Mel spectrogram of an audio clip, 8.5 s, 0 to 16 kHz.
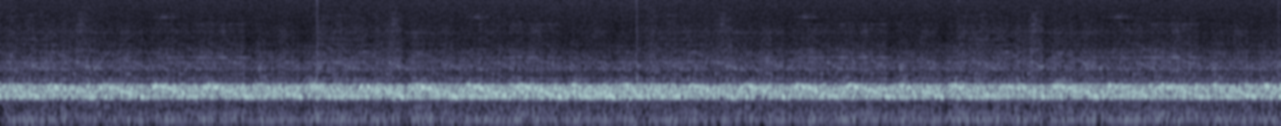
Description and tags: WIM sirene FlowerEdit!
ENTIRELY LOOPABLE remix of WIM's "sirene" sample, the original was 2.37 second, and didn't loop at all, I added some reverb then cropped the sound at the second loop, click repeat to show that it really does loop, and well at that too.
wim, whitenight, alarm, loop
